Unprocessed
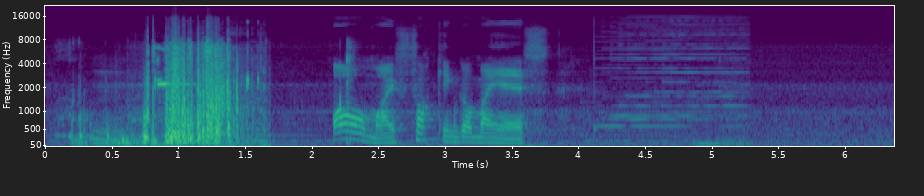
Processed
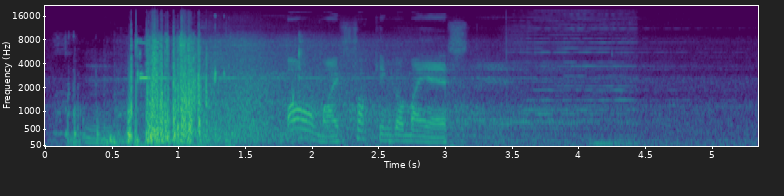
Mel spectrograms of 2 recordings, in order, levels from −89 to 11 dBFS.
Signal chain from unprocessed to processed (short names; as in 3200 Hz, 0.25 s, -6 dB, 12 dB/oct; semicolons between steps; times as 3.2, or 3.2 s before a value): wide varispeed 1.19×; diffused feedback echo 0.458 s, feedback 54%, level -15 dB; gain +2.5 dB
